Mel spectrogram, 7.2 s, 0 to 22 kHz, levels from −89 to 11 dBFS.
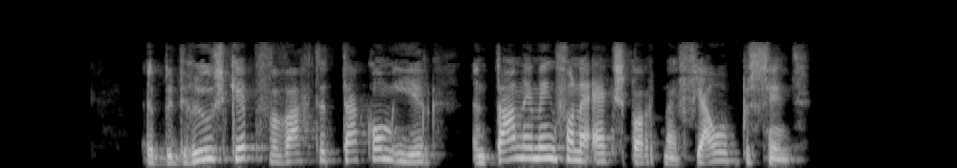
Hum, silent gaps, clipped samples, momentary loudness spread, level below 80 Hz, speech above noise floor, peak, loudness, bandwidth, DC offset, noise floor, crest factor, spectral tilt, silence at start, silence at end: none; 3.45-3.53 s; under 0.1%; 10 LU; -62 dBFS; over 71 dB; -2 dBFS; -19 LUFS; 8 kHz; under 0.1%; under -90 dBFS; 18 dB; -5 dB/octave; 1.1 s; 1.15 s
